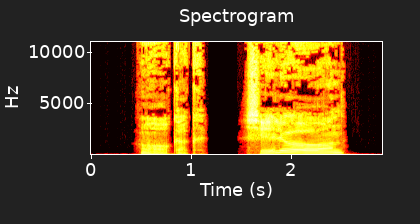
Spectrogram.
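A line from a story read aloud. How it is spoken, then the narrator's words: Admiring gasp. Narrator (Russian): восхищенно выдохнул бык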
